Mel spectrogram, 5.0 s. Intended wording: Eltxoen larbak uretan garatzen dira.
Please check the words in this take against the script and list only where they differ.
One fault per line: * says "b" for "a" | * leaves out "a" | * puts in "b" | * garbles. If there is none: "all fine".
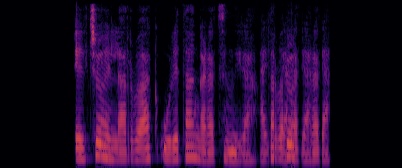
* garbles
